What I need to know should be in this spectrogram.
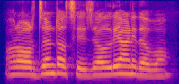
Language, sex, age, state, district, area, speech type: Odia, female, 18-30, Odisha, Kandhamal, rural, spontaneous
